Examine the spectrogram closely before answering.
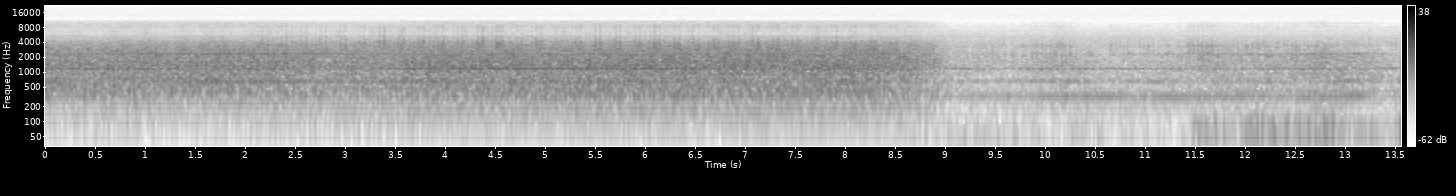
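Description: Radio-controlled scale Westland Lynx helicopter flying past, its rotors and drive running steadily with a constant whine. About nine seconds in the sound drops and turns duller as it climbs away, and a low rumble comes in near the end.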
